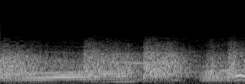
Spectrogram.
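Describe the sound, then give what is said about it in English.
A car engine drones steadily, its pitch shifting as it revs and surges, loud, with brief dips before picking up again. No one speaks. “Let's get to the Black Beauty. Hurry. I'll drive.”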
